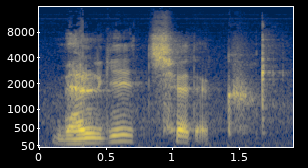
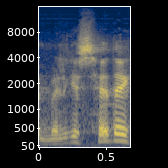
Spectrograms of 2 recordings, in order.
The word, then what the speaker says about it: 멜기세덱: 멜기체덱. 멜렉이라는 단어인데 멜렉은 왕이에요. 왕. 의의 왕이에요. 멜기체덱. 체덱이에요. 체덱. 그러니까 이게 우리말로 이렇게 기록하는 그 발음이 오히려 멜기체덱하지. 근데 멜기세덱 해놓으니까 자꾸 세덱인 줄 알아.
